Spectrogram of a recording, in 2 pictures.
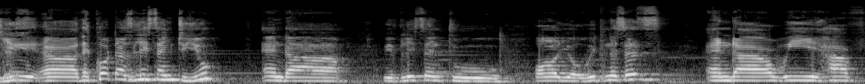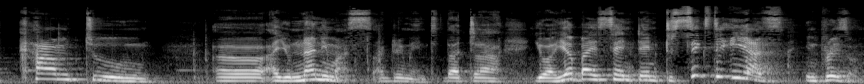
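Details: Adult male speaker, acted role; typical speech.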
